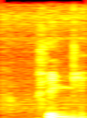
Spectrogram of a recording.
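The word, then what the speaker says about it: pigg: Pig, it's called in Swedish, which is kind of funny. It doesn't spell. It's not spelled like pig. It's spelled P-I-G-G, 2 G's, and it's not the same as pig.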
